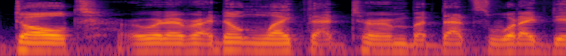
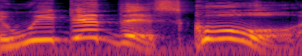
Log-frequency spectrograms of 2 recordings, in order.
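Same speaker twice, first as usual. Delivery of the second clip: mock corporate voice; 14 semitones higher, slower than usual. Mimicking corporate people.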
